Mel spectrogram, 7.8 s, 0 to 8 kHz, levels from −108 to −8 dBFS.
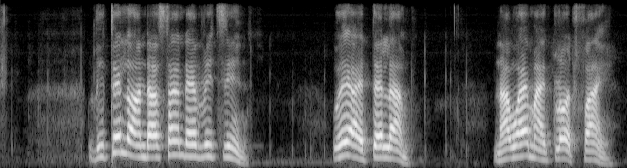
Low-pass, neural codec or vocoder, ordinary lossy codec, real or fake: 7.2 kHz; codec, 24 kHz, 6 kbps, HILCodec; none; fake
